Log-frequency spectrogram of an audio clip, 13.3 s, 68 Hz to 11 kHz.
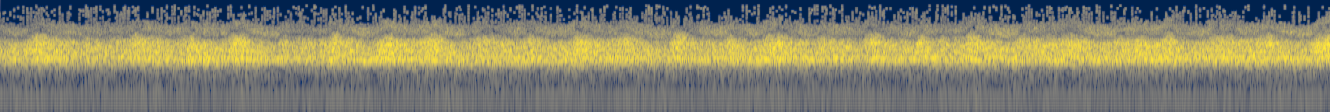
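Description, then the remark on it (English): A baseball stadium crowd at a Reds game cheers in a steady, loud roar as Ron Hunt comes to the plate with the Reds leading 2-0, swelling in regular rhythmic surges like chanting or clapping, with a constant low electrical hum underneath and no one speaking. “Listen to that crowd.”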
